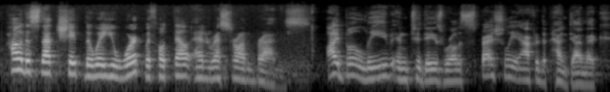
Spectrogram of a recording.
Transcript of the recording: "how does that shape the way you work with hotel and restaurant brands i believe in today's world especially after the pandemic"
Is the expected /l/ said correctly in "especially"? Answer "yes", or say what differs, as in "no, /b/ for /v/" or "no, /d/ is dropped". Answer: yes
